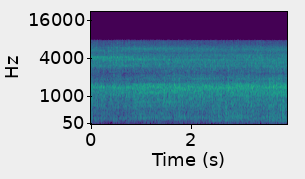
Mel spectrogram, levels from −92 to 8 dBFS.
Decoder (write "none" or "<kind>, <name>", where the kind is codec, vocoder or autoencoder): vocoder, HiFi-GAN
